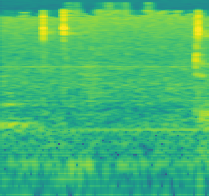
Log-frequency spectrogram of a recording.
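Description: A computer mouse double-clicks twice, each a pair of faint, crisp taps close together, separated by about a second of quiet room tone.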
